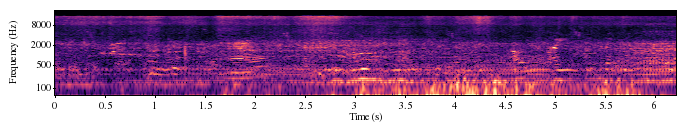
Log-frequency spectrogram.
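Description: Faint voices of several people talking, over a low, uneven rumble that grows louder about halfway through.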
